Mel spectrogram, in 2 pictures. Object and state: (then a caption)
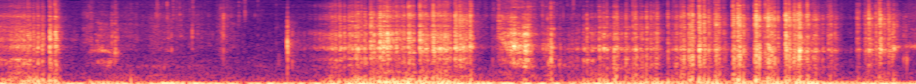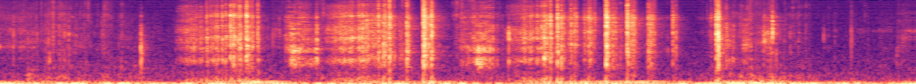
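Dry soap bar being scraped. A metal blade scrapes and carves the edges of a dry, solid cream-white soap bar with silver paint remnants and an embossed logo. Continuous, crunchy, bright rasping is heard, broken by sharp crackling snaps as flakes break away.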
